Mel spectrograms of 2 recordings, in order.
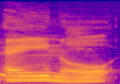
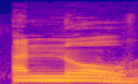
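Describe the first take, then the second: First: The word sounds like 'anal'. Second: The word sounds like 'annul'. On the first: The speaker calls it wrong. "not anal" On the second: The speaker calls it right. "Annul, not anal"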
